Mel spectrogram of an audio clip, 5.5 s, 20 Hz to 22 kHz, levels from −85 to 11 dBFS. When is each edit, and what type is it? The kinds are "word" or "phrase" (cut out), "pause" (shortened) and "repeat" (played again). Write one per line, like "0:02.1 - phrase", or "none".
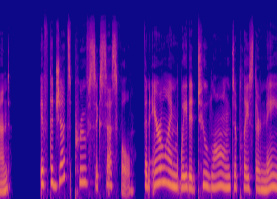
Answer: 0:02.9 - phrase
0:03.5 - word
